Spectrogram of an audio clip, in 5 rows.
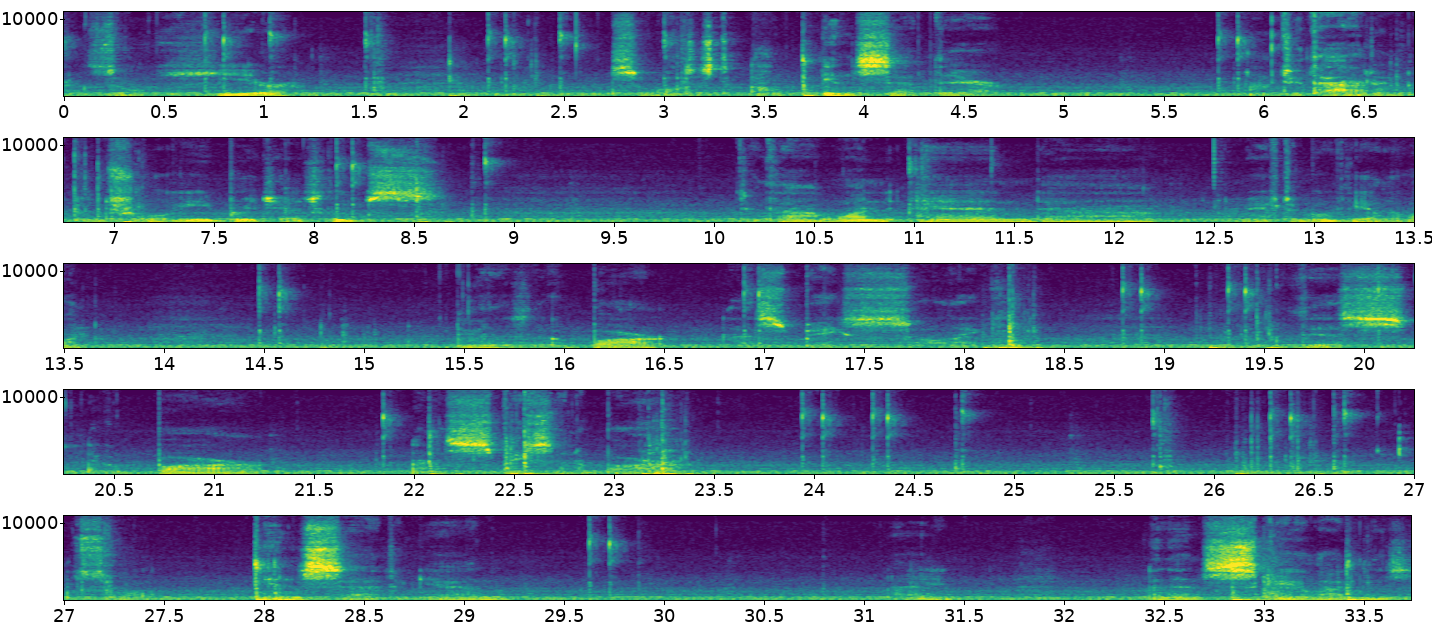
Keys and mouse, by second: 0.7-5.8 drag, 3.7 i, 7.1 ctrl+e, 8.5 a, 9.2-10.2 middle drag, 18.3 ctrl+Tab, 19.3-22.1 drag, 22.1 a, 23.3 ctrl+Tab, 24.3 click, 26.7-28.1 drag, 28.0 i, 32.8 s.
